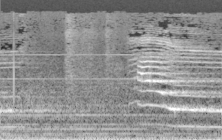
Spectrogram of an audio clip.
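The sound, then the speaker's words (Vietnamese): A black cat meows inside a dark house, one drawn-out, fairly faint cry rising out of a steady low hum. “lời vừa dứt thì trong nhà vang lên một âm thanh. Ấy là tiếng mèo kêu. Tiếng mèo vang vọng trong bóng tối.”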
